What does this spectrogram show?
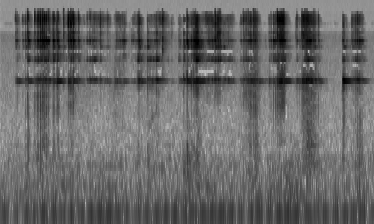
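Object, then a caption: Ribbed clear glass vase. Long nails tap a tall, ribbed, clear glass vase held in the hands, making a quick run of bright, delicate clinks. Each clink rings briefly with a steady glassy tone and high shimmer over a faint low hum.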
